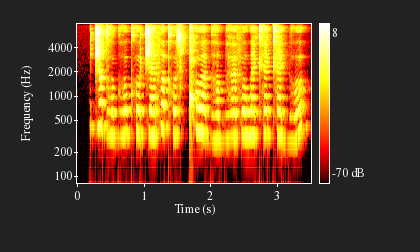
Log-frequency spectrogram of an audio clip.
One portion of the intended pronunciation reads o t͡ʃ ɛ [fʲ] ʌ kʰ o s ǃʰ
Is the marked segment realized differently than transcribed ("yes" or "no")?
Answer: yes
